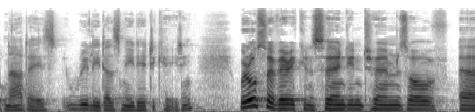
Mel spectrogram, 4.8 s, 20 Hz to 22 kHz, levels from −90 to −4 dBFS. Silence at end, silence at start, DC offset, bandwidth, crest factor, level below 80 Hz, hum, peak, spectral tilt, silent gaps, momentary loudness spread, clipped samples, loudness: 0 s; 0 s; under 0.1%; 15.5 kHz; 18 dB; -38 dBFS; none; 0 dBFS; -5.5 dB/octave; none; 14 LU; under 0.1%; -18 LUFS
